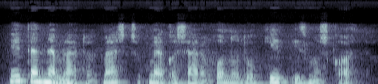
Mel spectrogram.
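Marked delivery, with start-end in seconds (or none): none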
